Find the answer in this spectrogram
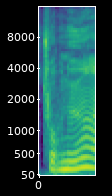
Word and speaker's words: Tournehem: François Lenormand de Tournehem pour prononce tourne un à l'époque certains diront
